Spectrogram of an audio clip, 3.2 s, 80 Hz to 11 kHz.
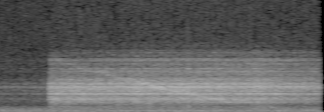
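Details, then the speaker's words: Northern Electric Model 8508 tube radio on dim-bulb tester: a loud steady hiss and rush suddenly cuts in over the quiet set; intermittent fault, owner suspects the power switch after spraying fluid into it, not confirmed. "But the radio stopped working and then began making that sound."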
